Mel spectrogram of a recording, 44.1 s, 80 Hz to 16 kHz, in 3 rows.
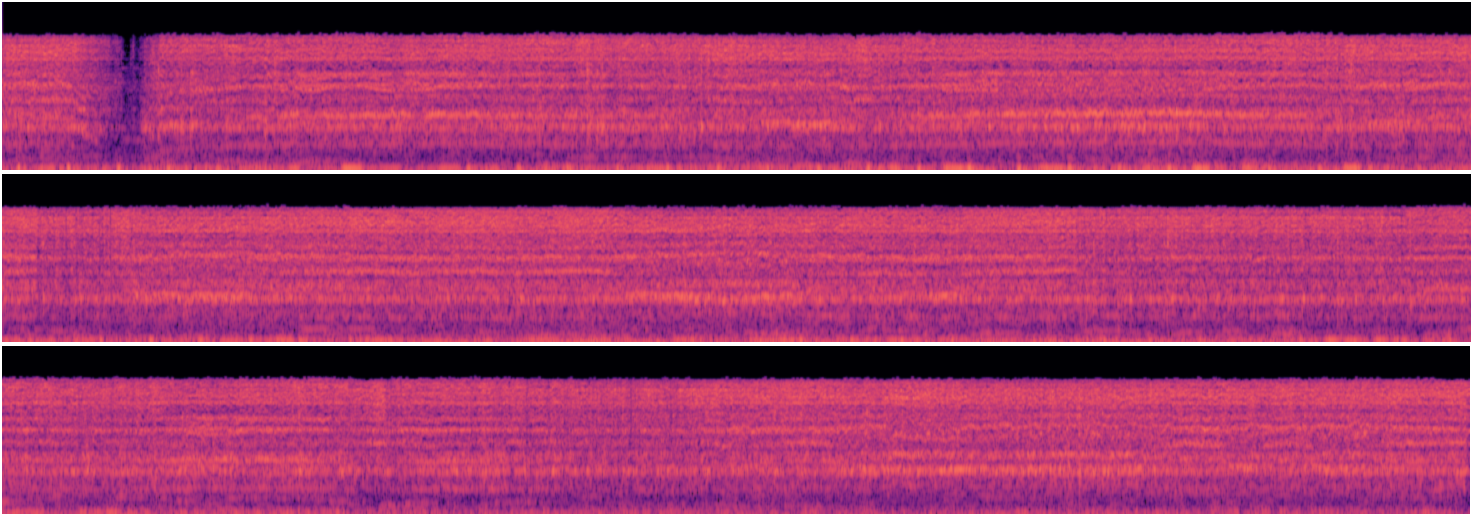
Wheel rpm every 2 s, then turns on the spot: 100, 160, 160, 160, 160, 160, 160, 170, 160, 160, 160, 160, 160, 170, 160, 160, 170, 170, 160, 160, 160, 160.
none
